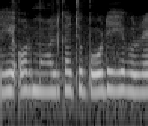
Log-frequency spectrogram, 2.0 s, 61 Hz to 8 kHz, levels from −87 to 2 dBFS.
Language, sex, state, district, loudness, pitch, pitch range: Hindi, female, Uttar Pradesh, Ghazipur, -28 LUFS, 240 Hz, 235-250 Hz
